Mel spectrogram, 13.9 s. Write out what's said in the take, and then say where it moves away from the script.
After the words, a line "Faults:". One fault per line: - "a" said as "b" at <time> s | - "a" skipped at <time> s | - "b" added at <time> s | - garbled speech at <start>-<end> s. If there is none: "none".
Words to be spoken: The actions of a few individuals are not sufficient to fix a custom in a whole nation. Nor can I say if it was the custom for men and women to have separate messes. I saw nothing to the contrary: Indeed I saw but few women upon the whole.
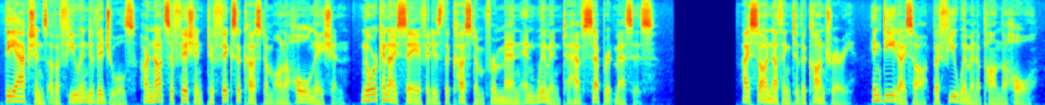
The actions of a few individuals are not sufficient to fix a custom on a whole nation. Nor can I say if it is the custom for men and women to have separate messes. I saw nothing to the contrary: Indeed I saw but few women upon the whole.
Faults:
- "in" said as "on" at 3.7 s
- "was" said as "is" at 5.8 s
